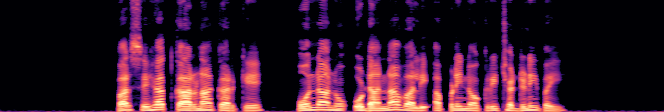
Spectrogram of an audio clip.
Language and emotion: Punjabi, neutral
